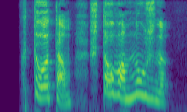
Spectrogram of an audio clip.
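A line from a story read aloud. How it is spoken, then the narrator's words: Frightened near-shriek. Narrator (Russian): Чуть ли не взвизгнула Нина, поддаваясь иррациональному страху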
